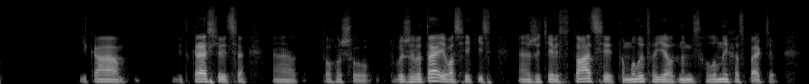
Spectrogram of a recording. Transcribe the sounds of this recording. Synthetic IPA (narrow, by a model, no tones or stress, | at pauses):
jɐkɑ | ʋʲid̪kɾɛsʲlʲʉjet͡sʲːɐt̪ɔɦɔʃt͡ʃɔ̰ɔt̪ʋɪʒɪʋɪt̪ɛiʋɑsjɛjɐkʲisʲ | ʒɪtʲːɛʋʲisɪ̥t̪ʊɑt͡sʲijit̪ɔmɔlˠɪt̪ʋɐjɛɔd̪nɪmizɦɔlˠɔʋnɪxɐspɛk̚tʲiw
